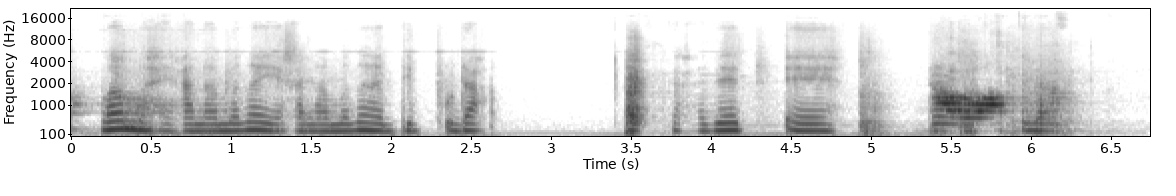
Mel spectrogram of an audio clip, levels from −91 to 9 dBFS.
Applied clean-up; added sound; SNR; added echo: neural mask model RNNoise.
